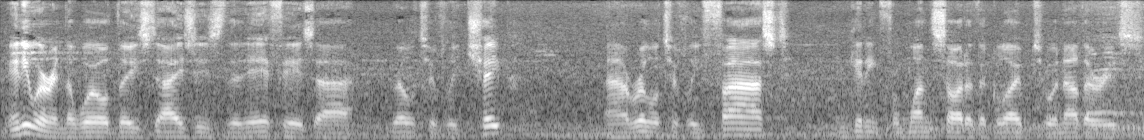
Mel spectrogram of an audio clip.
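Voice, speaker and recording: An older man vlogging casually to camera, pausing often with ums and restarts. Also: medium pitch, background noise. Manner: hesitant, many ums and restarts. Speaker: travel vlogger.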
